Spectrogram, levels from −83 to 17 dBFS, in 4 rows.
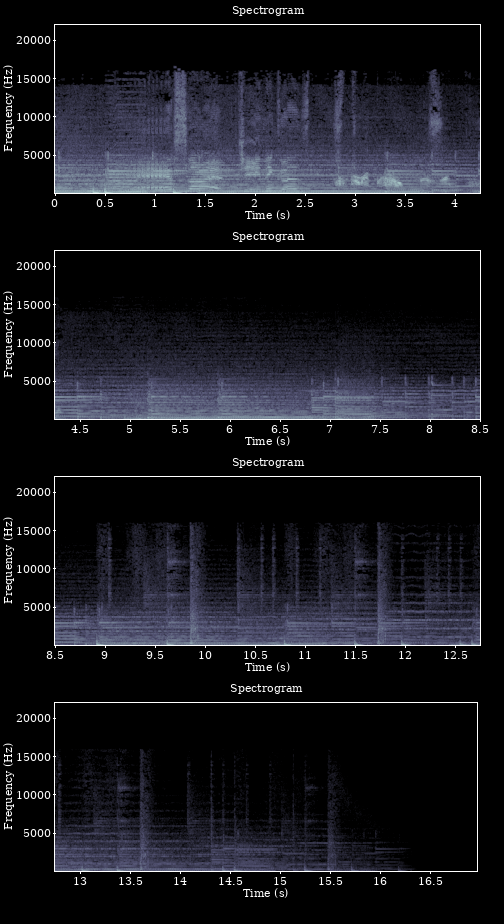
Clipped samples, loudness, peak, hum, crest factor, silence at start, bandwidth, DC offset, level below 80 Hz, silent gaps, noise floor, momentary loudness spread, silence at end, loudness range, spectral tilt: under 0.1%; -20 LUFS; -2 dBFS; none; 20 dB; 0 s; 16 kHz; under 0.1%; -28 dBFS; none; under -90 dBFS; 21 LU; 1.25 s; 20 LU; -4.5 dB/octave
